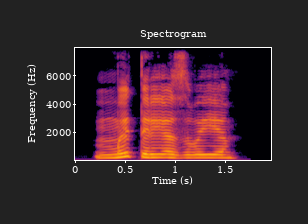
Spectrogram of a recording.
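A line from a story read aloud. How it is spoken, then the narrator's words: Low shocked rasp, dragon. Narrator (Russian): Дракон низким голосом шокированно прохрипел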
